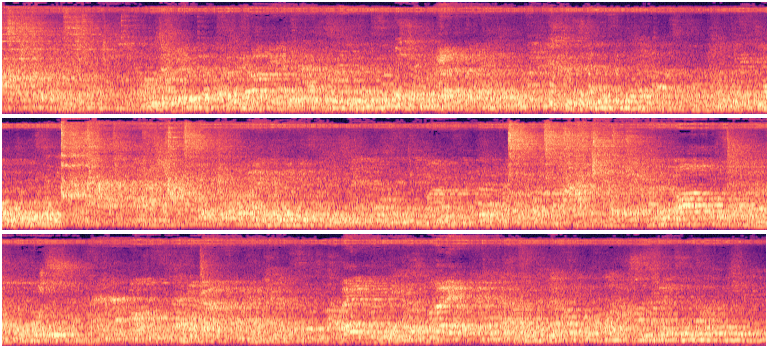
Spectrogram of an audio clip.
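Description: Men talk nearby in an echoing hall.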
